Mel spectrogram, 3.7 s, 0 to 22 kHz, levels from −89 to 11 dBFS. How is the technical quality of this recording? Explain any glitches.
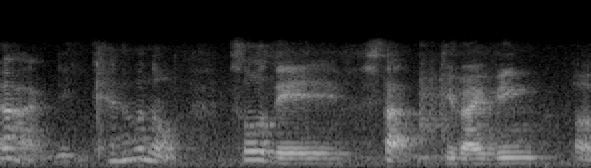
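No glitches can be heard in this recording. The speech comes through a WebRTC call path with the Opus codec, its high frequencies stopping at 8 kHz, and the room noise sits about 20 dB below the speech.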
